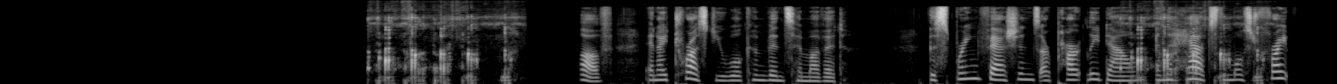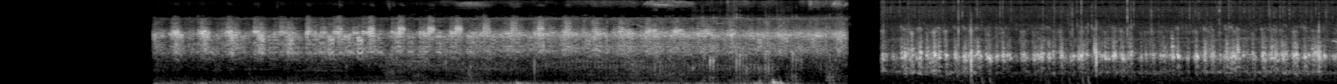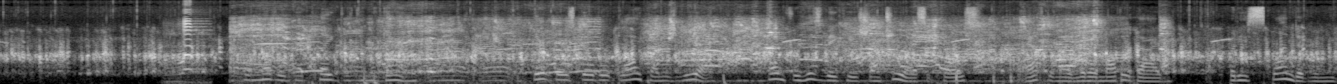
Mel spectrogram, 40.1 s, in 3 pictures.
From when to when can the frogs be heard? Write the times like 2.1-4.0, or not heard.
14.8-40.0.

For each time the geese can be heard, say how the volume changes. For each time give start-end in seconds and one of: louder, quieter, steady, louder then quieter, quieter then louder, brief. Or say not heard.
28.4-38.5 steady.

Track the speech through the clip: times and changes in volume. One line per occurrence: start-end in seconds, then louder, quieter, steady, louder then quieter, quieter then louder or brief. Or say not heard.
5.8-12.9 steady
29.1-30.9 brief
32.0-40.0 steady.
